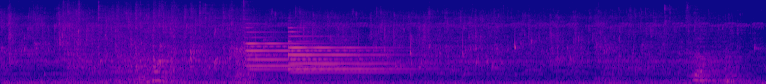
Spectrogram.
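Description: Water splashes as a man rinses his face at a sink.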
